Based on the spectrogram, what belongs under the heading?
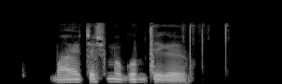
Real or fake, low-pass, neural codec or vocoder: real; 7.2 kHz; none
